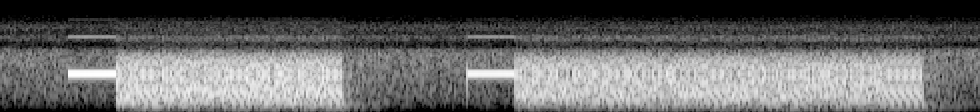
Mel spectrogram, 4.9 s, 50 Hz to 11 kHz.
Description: POCSAG pager data (2400 baud), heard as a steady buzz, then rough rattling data, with radio hiss.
